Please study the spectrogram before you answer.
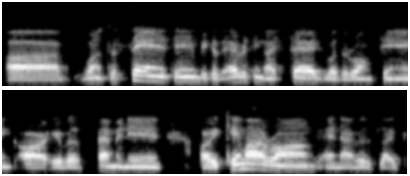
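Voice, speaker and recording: A man from Turkey, a guest speaking softly and haltingly, with small grammar slips. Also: mid-range voice, dry recording. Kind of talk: casual interview talk. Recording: tinny phone-like line, dry.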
